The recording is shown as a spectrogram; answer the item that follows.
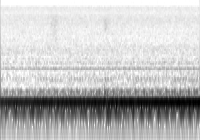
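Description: Near silence with a faint, steady low hum in the background.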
